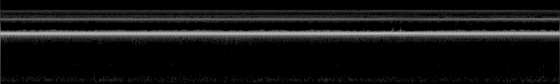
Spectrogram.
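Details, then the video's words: Field cricket singing at night to call females, a call used for trapping crickets; a constant shrill, metallic trill at a single high pitch, steady and evenly pulsed, with near silence below. "Tiếng dế mèn kêu, dế cơm kêu dùng để bẫy dế chuẩn"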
